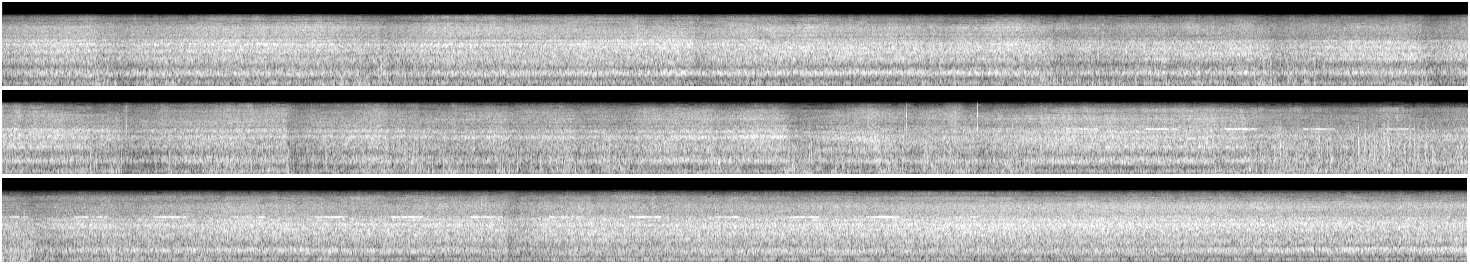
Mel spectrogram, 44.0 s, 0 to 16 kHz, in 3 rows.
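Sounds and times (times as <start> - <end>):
combine harvester running: 0.0 - 43.9
reversing alarm beeps: 25.3 - 39.2.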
